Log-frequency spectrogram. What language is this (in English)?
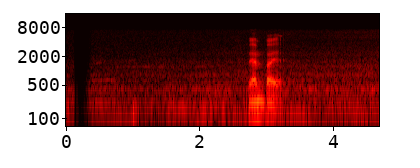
Sinhala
